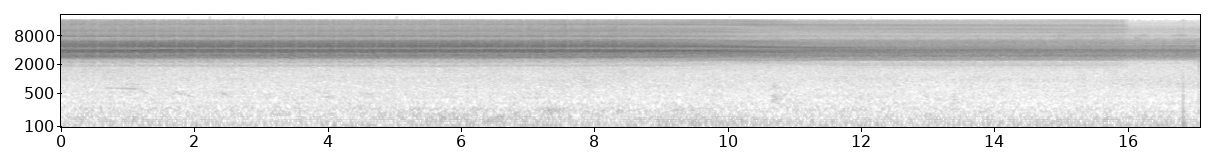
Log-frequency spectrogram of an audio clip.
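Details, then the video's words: An unidentified insect in a front-yard tree gives a steady, loud, high, hissing buzz that fades slightly toward the end. "Strange insect sounds."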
